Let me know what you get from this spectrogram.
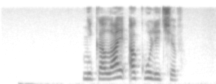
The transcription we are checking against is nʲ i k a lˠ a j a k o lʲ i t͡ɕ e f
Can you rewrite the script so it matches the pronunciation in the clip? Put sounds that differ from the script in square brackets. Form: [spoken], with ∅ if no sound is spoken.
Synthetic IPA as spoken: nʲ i k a lˠ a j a k [u] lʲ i t͡ɕ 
